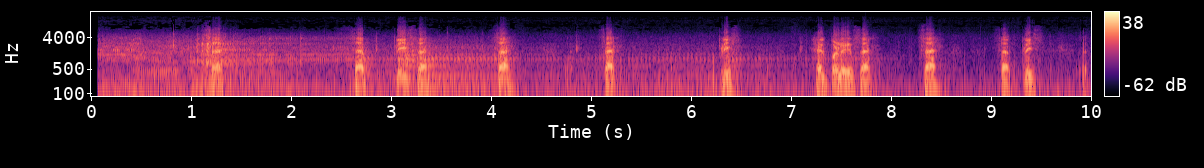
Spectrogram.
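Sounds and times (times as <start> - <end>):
motorcycle engine idling: 0.1 - 8.8.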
